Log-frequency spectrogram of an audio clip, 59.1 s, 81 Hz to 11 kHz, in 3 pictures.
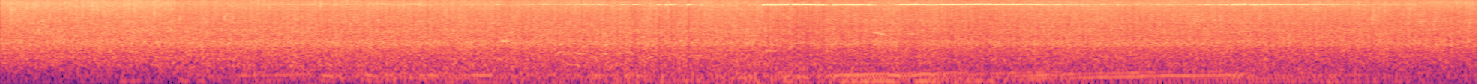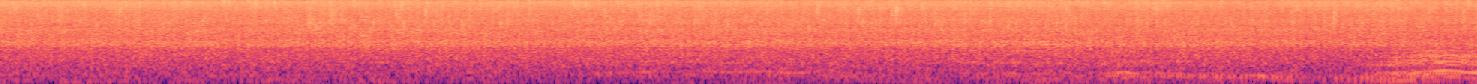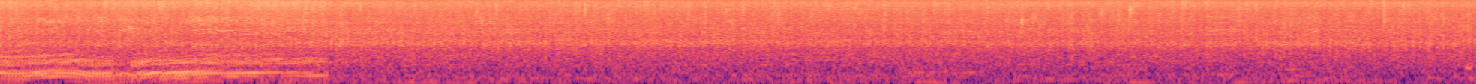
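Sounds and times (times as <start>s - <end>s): heavy rain on flooded street: 0.0s - 59.0s
motorcycle engine: 2.3s - 18.8s, 27.7s - 45.2s
motor tricycle engine passing: 2.4s - 18.8s, 27.3s - 45.2s.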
